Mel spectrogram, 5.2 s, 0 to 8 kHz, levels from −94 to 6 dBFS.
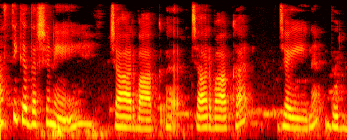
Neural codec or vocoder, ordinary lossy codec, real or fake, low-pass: none; Opus, 64 kbps; real; 7.2 kHz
